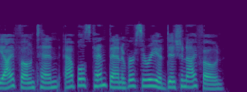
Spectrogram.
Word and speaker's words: iPhone X: it has to be the iPhone X pronounced as the iPhone 10 Apple's 10th anniversary edition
